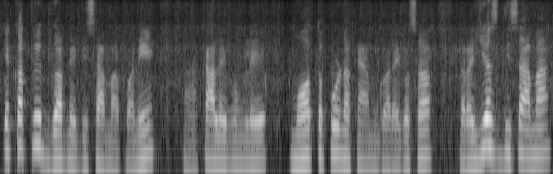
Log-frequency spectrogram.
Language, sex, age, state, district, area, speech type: Nepali, male, 45-60, West Bengal, Kalimpong, rural, spontaneous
